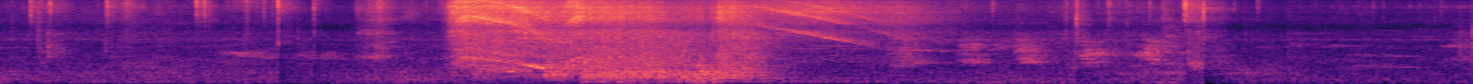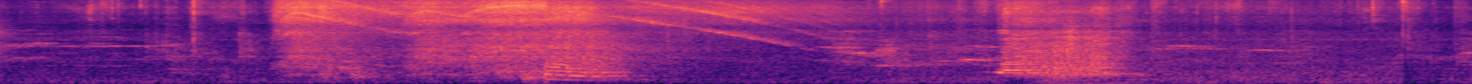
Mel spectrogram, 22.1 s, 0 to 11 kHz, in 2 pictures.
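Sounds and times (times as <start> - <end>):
power tool motor whining: 3.3 - 7.2, 13.0 - 19.8.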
